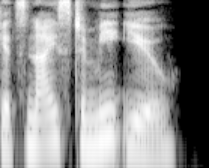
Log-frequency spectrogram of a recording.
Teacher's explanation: When you listen to sentences like, "It's nice to meet you." Notice the rise and fall of the tone. The voice goes up slightly at nice and falls gently at you.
